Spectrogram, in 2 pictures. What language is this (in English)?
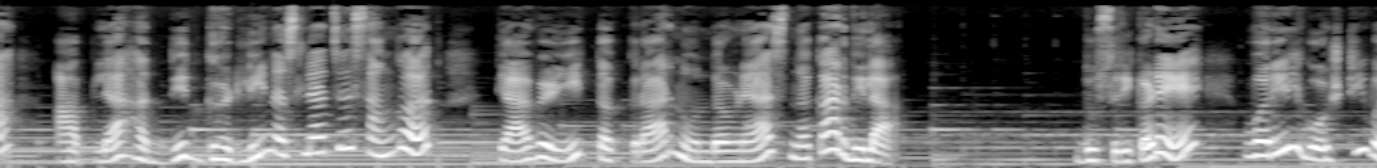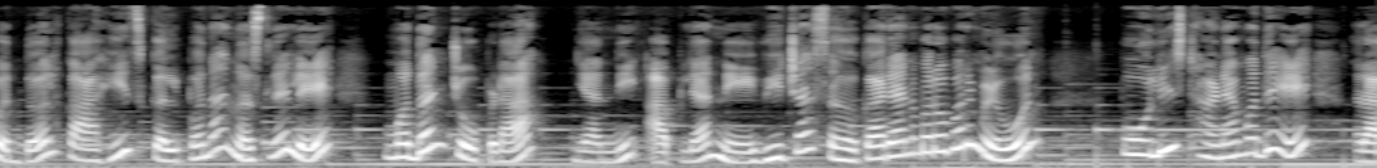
Marathi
